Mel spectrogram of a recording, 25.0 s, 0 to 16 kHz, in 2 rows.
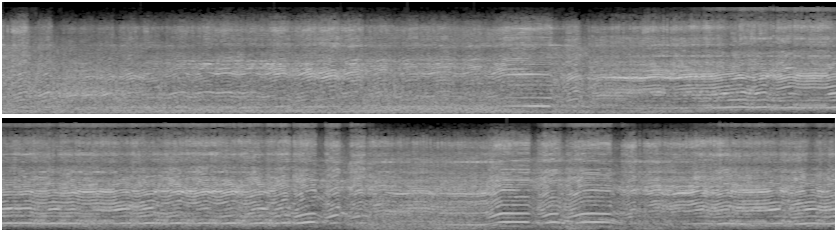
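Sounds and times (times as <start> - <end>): snowmobile engine at high revs: 0.0 - 25.0.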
